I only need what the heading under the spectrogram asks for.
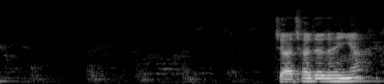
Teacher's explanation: च छ ज ये बोला जाता है तालु से।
